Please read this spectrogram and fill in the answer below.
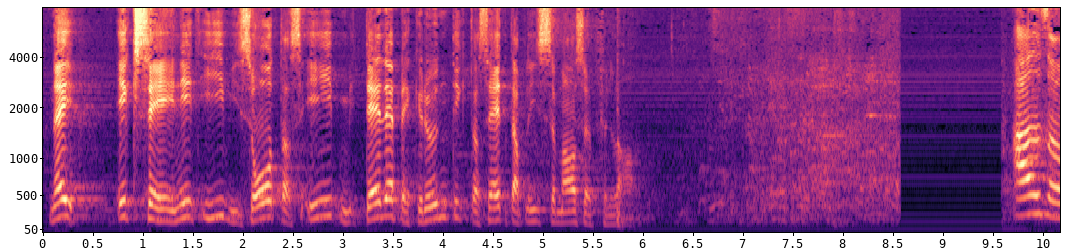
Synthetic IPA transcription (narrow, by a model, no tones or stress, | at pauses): nɛɪ | ɪɡseːnɪdiːʋisoːd̥ɑsɪmɪtd̥ɛnəbəɡ̥ɾʏndɪk̚t̚d̥ɑsɛt̪ɑblɪsəmɑːsœfəɾlɑ̰ː | ʔɑlzo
